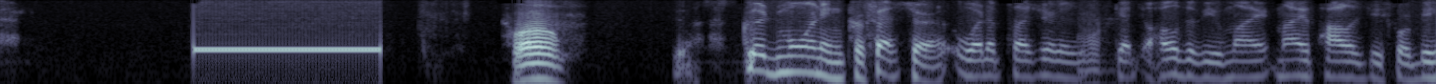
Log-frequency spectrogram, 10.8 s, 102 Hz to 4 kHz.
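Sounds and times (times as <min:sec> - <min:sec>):
telephone dial tone while placing a call: 0:01.4 - 0:02.9
speech: 0:05.6 - 0:10.7.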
